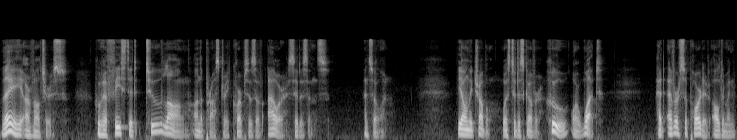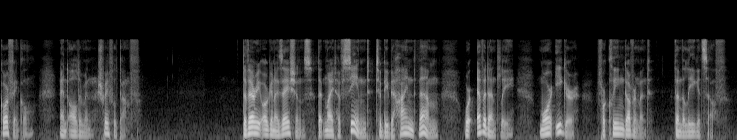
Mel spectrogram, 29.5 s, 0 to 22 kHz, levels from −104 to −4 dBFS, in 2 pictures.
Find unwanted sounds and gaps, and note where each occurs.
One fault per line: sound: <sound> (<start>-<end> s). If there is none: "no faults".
no faults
